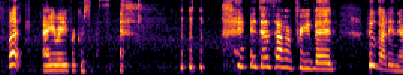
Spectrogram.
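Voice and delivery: ordinary delivery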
